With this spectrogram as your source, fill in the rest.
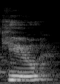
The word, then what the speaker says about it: Que: And while your name is pronounced Q, Q's name is spelled like the Spanish word K, meaning what?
